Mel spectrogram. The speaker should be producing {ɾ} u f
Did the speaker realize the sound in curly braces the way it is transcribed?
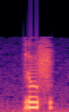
yes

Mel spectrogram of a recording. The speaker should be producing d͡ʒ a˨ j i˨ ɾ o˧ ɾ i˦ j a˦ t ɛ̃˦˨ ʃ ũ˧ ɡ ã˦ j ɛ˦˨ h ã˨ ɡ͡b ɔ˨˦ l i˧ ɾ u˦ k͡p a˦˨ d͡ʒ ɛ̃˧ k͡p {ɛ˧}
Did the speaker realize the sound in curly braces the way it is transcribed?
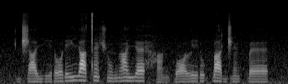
yes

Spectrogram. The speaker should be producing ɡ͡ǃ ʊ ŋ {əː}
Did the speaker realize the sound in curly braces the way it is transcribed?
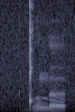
yes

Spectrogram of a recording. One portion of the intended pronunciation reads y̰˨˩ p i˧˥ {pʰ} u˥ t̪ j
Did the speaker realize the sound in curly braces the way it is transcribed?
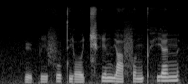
no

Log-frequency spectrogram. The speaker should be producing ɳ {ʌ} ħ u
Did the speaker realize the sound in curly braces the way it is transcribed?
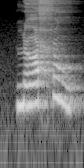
yes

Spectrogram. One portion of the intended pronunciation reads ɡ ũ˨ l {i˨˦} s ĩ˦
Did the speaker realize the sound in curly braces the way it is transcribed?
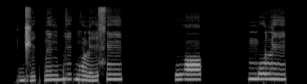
yes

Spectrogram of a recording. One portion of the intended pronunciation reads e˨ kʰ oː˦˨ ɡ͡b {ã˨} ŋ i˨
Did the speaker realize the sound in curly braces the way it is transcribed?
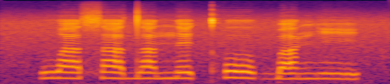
no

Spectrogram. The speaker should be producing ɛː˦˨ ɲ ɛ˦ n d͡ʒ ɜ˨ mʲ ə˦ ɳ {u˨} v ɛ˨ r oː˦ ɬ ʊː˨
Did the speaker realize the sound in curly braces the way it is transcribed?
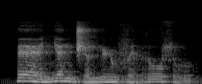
yes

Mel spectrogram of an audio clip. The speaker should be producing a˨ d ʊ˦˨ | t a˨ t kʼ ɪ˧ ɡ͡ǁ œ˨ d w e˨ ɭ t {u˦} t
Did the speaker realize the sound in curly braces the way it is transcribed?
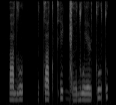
yes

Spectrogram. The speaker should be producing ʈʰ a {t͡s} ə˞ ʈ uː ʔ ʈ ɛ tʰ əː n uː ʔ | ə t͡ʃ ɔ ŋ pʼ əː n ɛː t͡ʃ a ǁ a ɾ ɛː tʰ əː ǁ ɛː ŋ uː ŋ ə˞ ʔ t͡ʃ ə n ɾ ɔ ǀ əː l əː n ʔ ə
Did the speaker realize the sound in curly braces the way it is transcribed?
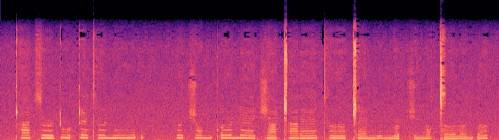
yes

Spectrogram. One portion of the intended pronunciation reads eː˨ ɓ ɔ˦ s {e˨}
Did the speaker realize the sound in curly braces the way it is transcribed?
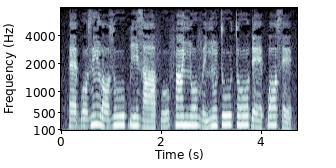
yes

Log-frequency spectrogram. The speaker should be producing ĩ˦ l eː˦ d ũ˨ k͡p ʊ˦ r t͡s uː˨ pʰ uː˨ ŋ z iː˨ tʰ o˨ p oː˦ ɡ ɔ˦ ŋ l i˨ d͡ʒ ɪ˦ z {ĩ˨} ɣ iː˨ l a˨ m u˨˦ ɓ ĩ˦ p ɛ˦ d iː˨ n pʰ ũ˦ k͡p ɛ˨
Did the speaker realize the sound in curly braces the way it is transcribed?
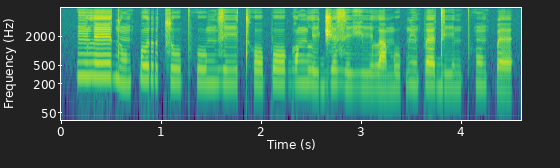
no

